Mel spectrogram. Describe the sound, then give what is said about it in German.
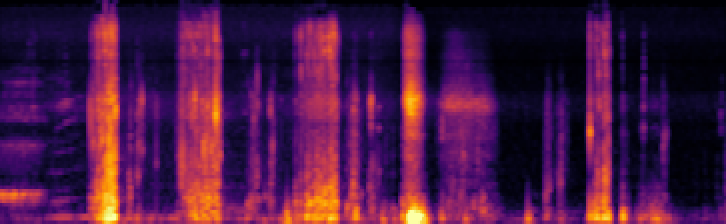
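Slurping a big sip of a drink while tasting it: a few short, noisy bursts of air drawn through liquid, separated by quieter gaps and soft mouth sounds, fairly faint overall. “Aber für alle, die noch da sind, dieses Schlürfen, das muss man natürlich nicht im Luxusrestaurant machen.”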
